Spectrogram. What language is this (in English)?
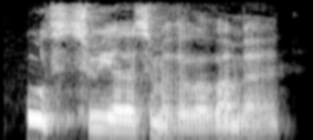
Kabyle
